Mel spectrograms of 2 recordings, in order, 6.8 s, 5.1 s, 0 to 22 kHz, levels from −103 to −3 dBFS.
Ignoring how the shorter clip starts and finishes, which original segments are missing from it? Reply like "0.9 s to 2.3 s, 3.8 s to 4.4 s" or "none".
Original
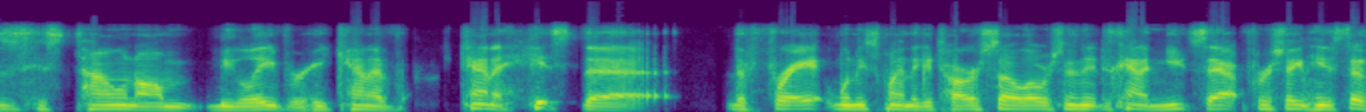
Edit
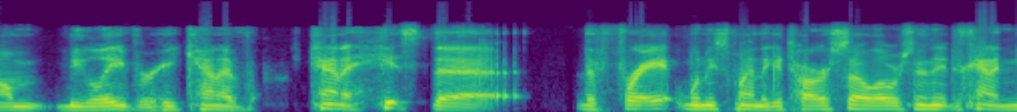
none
